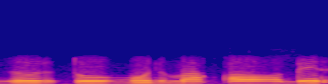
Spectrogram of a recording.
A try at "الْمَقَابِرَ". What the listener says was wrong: زرتم نہیں ہے، یہاں پر تا کو بھی شارٹ ساؤنڈ کریں گے، میم کو بھی شارٹ ساؤنڈ کریں گی، تو زرتم ہاں جب آپ را سے پہلے کسرہ ہو تو پھر را جو ہے وہ لائٹ ہوگی.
